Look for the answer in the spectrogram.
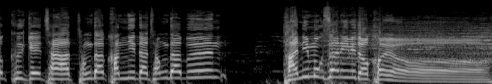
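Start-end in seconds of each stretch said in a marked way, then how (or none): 2.8-4.9 drawn-out answer reveal. Real, not acted. Host tells children the pastor is taller, drawn-out reveal. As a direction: stretch the last word out long.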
